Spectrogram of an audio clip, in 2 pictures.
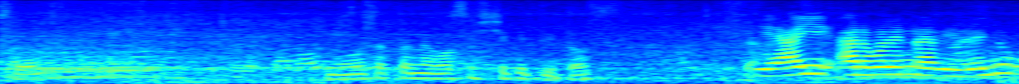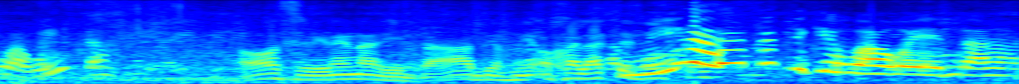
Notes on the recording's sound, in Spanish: Edición experimental Potocast On tour. Salimos a comprar flores plásticas en la calle Rosas y grabamos la experiencia porque sí.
